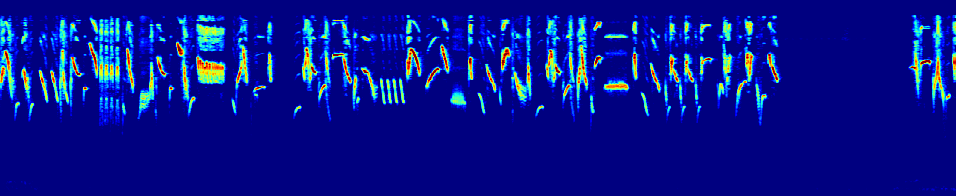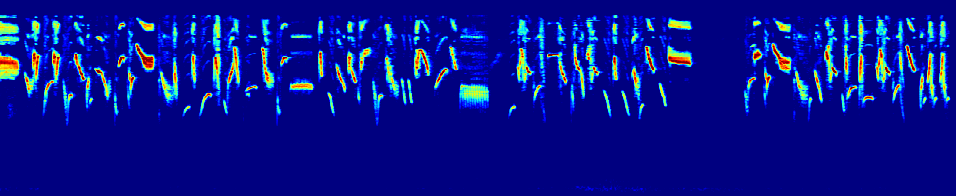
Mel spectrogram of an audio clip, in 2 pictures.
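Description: Black-throated canary singing long runs of fast, high, sliding chirping notes, with a short break about four seconds in, a pause of nearly two seconds near the middle, and two more short breaks later, over a faint low hum.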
